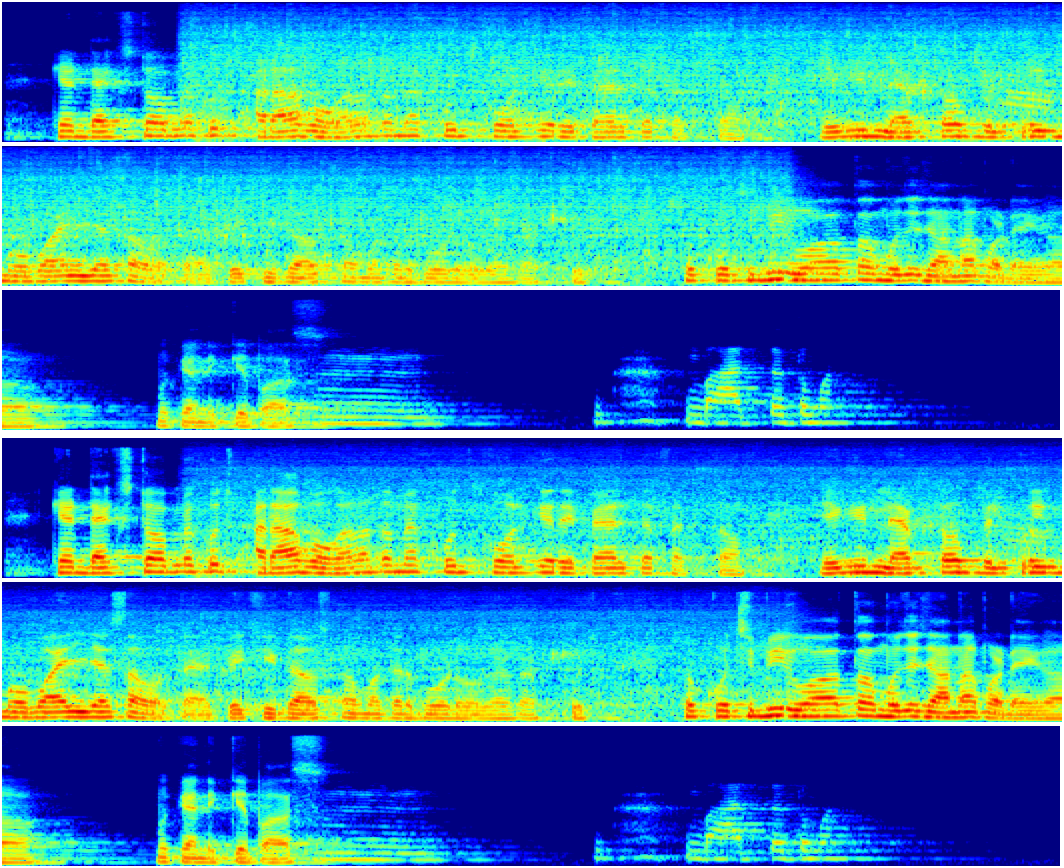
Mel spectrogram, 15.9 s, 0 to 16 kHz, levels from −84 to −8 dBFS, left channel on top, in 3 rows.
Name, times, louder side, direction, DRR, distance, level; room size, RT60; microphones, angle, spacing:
voice 1, 0.2-10.8 11.4-12.2, right 3 dB, 35° right, 12 dB, 0.3 m, -22 dB
voice 2, 0.8-1.2 4.9-5.3 8.9-9.8 12.1-12.8 13.6-14.7, left 3 dB, 30° left, 9 dB, 0.4 m, -38 dB
sound 1, 0.9-9.3, left 3 dB, 80° left, 1.4 m, -36 dB
7.1 x 6.8 x 5.0 m, 1.1 s
head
